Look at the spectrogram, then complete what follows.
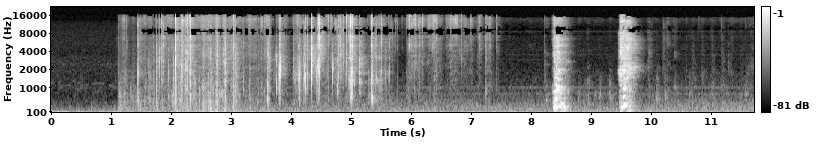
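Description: Plastic and foil packaging of a COVID-19 rapid self-test kit being torn open and crinkled, a dense crackle lasting several seconds. Near the end come two short loud bursts about a second apart.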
